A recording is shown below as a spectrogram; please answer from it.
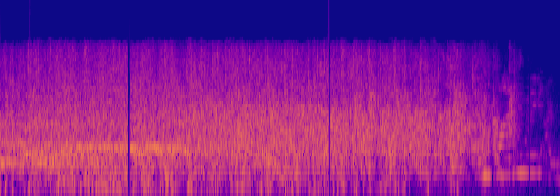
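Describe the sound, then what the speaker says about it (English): Loud crowd applause at a college candidate forum, thanking the student organisers, dense and sustained for about five seconds before tapering off at the end. "let's give them a round of applause"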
